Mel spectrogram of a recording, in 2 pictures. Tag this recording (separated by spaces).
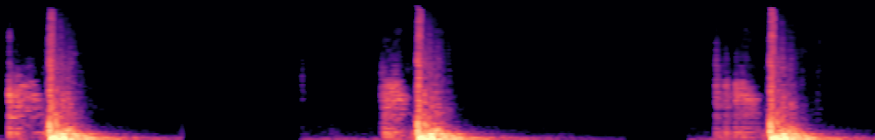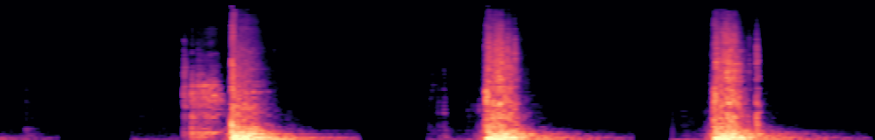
mechanism inside car vehicle motor bus interior road truck automobile master auto door traffic renault foley shut engine mobile close big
